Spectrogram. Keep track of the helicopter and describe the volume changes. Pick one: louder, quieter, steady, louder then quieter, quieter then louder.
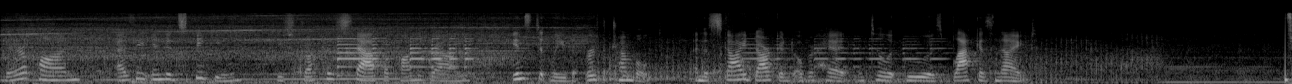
quieter.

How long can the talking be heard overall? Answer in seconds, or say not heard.
10 s.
